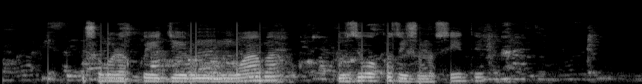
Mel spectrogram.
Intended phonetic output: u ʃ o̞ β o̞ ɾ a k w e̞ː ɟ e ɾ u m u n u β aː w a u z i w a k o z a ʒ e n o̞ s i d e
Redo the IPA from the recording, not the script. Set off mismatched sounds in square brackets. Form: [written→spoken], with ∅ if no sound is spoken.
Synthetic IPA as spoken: u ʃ o̞ β o̞ ɾ a k w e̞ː ɟ e ɾ u m u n u [β→w] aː [w→β] a u z i w a k o z [a→e] ʒ e n o̞ s i d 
